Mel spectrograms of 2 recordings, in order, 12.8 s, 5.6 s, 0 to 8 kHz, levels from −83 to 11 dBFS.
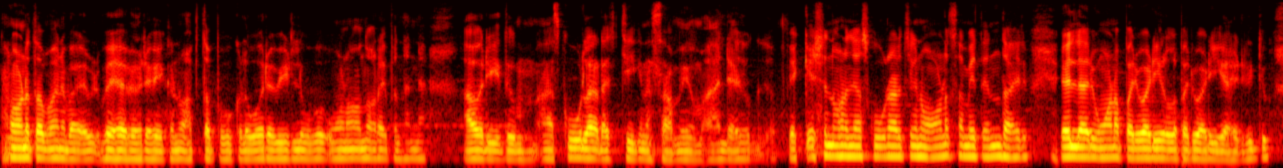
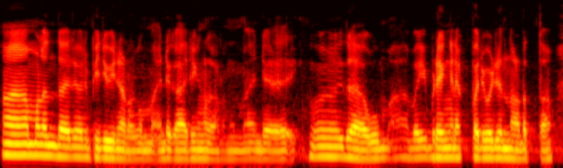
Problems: background sounds at intervals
